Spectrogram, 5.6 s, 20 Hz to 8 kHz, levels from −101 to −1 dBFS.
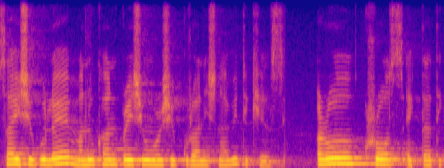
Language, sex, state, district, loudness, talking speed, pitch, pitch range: Nagamese, female, Nagaland, Dimapur, -14 LUFS, 140 wpm, 230 Hz, 220-245 Hz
